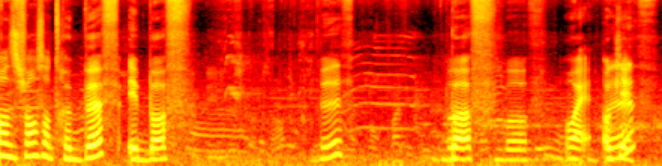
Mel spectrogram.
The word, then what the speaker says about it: bof: Bof. Bœuf, oui. Bof, oh. Bof, oui. Oh, c'est O? Oui, c'est un O, mais la prononciation c'est O, pas E.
